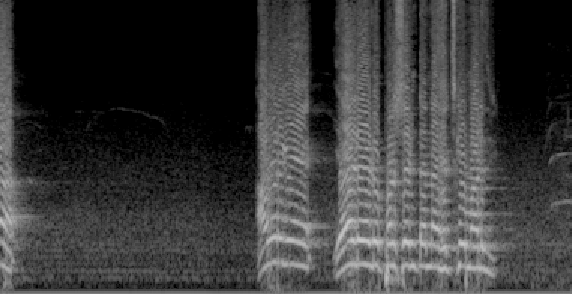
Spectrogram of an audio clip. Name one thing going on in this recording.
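A man speaks forcefully into a microphone over loudspeakers, outdoors.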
